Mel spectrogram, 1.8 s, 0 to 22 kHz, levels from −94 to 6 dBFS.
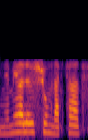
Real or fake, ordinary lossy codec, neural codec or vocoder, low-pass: real; none; none; 3.6 kHz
